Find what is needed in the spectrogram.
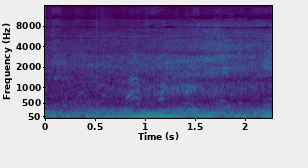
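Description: An engine idling, a steady low drone that swells slightly about a second in.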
